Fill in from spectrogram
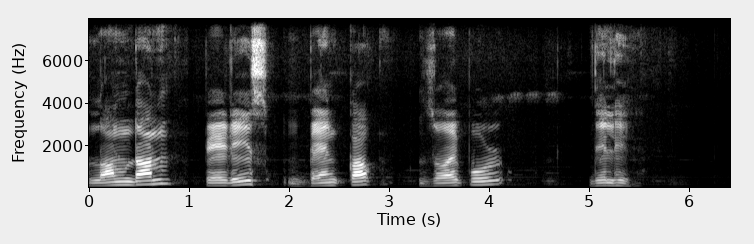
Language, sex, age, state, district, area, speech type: Assamese, male, 45-60, Assam, Charaideo, urban, spontaneous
